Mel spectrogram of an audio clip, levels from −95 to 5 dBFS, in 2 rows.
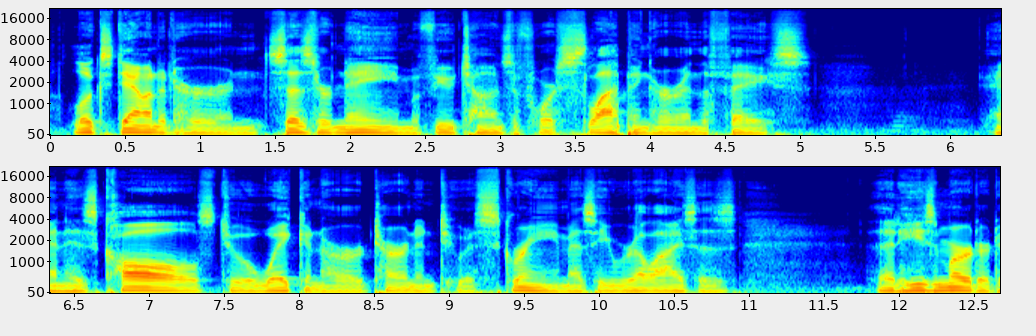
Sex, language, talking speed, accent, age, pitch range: male, English, 155 wpm, American, 40-59, 85-115 Hz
